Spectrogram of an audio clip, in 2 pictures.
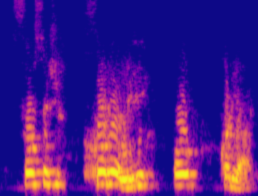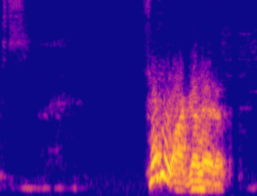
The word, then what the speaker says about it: Coriolis: Coriolis. Ou, se você quiser usar a pronúncia em francês, Coriolis, tá bom? Tanto faz. Eu acostumei a falar Coriolis, então eu falo Coriolis.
